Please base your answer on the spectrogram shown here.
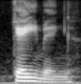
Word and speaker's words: Gaming: Yeah, this country is inspired by the China, and so the proper way to pronounce Gaming's name is actually Ga Ming.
